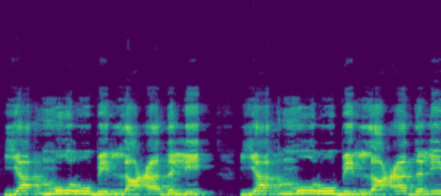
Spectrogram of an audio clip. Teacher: अब यहाँ पर हमने या को हमजा साकिन के साथ मिलाना है, तो झटके के साथ अदा करना है।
